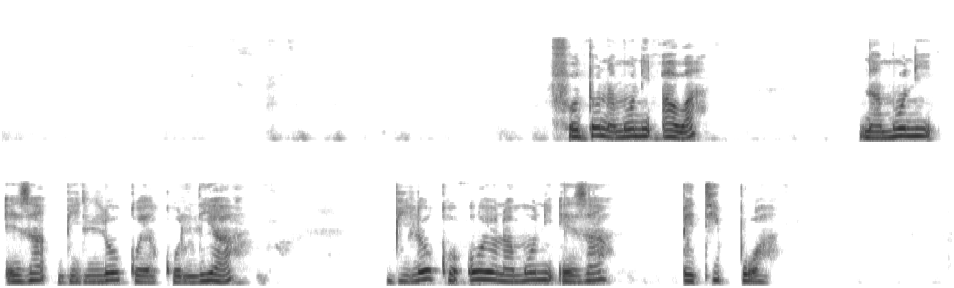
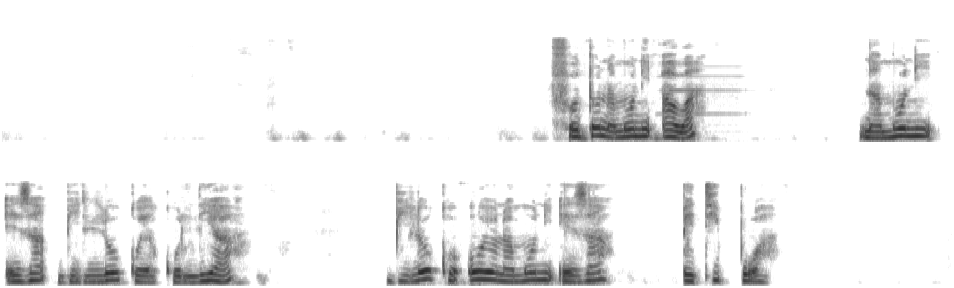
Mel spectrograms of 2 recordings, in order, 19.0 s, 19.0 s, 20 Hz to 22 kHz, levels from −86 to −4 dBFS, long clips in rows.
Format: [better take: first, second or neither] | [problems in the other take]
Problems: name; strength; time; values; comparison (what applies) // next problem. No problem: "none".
first | noise reduction (neural separator model SepFormer DNS4)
